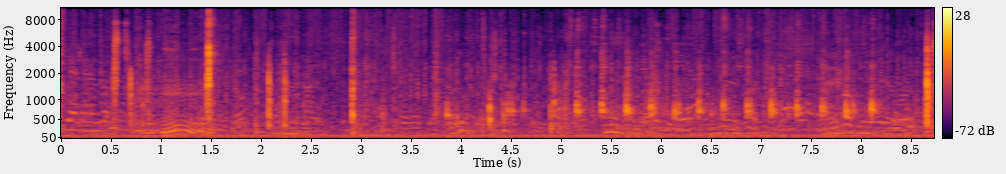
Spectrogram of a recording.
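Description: Backgammon checkers and dice clicking on the board during play: scattered sharp clicks in the first few seconds, then an even run of about four clicks a second in the second half.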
